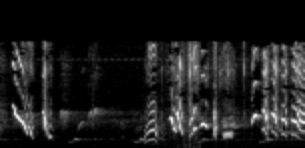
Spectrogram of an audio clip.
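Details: Early-morning song of a female Oriental magpie-robin meant to stir males: a sweeping descending whistle, a short pause, then a burst of quick, varied chirps and rising slurred notes.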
